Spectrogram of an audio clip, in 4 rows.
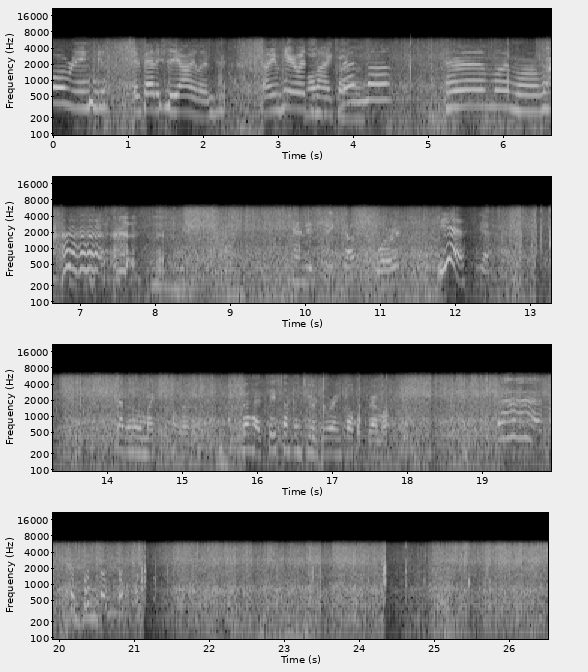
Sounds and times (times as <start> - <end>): Rain on surface: 0.0 - 26.5.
